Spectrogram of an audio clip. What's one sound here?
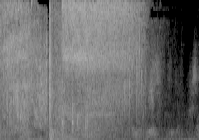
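A wooden crate smashes and splinters apart.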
